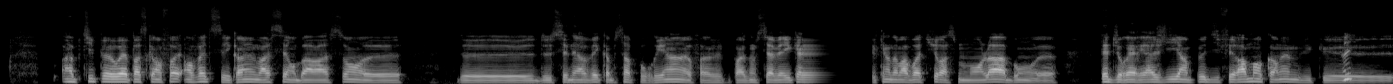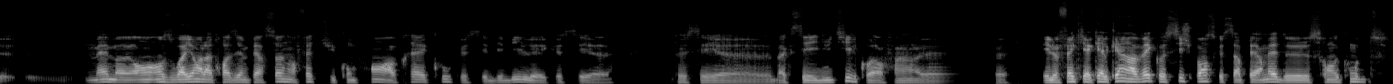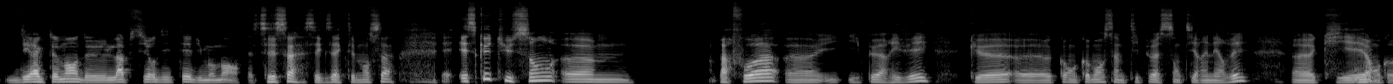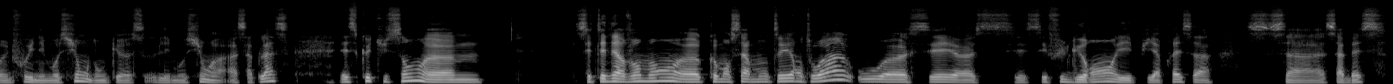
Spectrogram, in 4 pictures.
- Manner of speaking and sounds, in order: tapping; distorted speech; drawn out: "que"; static
- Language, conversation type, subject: French, advice, Pourquoi est-ce que je me mets facilement en colère pour de petites choses ?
